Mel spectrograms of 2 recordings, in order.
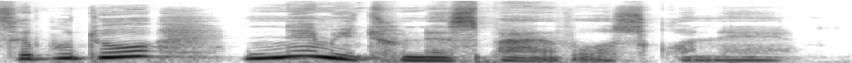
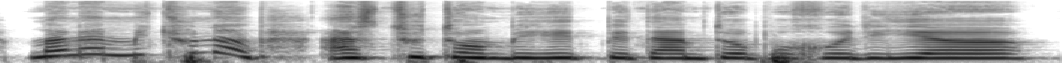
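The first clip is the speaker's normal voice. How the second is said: high, louder small-tree voice; eager little tree; 7 semitones higher, 6 dB louder than usual. Acted. Little juniper offers the bird berries, eagerly.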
